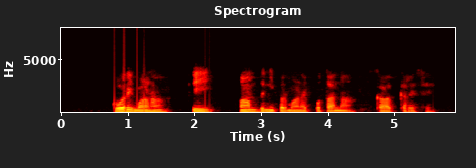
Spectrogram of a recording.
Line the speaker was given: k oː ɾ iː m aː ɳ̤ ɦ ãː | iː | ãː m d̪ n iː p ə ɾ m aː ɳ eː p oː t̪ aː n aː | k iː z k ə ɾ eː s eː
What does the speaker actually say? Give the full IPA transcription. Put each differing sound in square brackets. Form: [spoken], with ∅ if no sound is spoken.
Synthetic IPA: k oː ɾ iː m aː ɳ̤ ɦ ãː | iː | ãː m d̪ n iː p ə ɾ m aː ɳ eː p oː t̪ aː n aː | k [aː] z k ə ɾ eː s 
